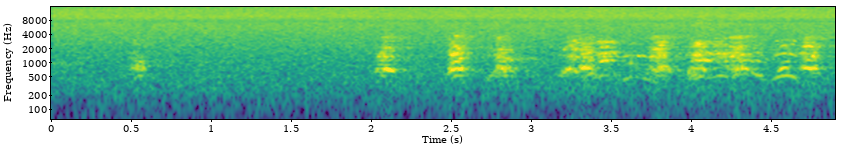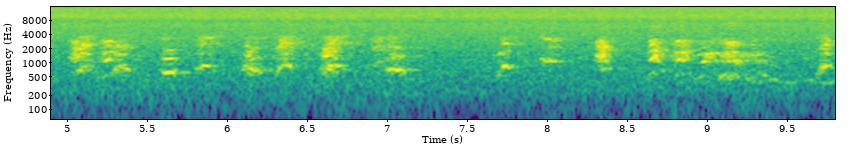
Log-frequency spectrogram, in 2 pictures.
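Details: Big Asian dog waiting for a battle, giving a long run of short, sharp yapping barks, quick and uneven, bunched in rapid bursts across about eight seconds against a steady outdoor hiss.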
